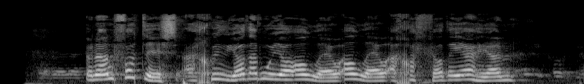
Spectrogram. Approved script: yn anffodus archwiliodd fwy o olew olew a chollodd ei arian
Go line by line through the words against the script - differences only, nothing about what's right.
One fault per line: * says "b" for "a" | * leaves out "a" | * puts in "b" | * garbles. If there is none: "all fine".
all fine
